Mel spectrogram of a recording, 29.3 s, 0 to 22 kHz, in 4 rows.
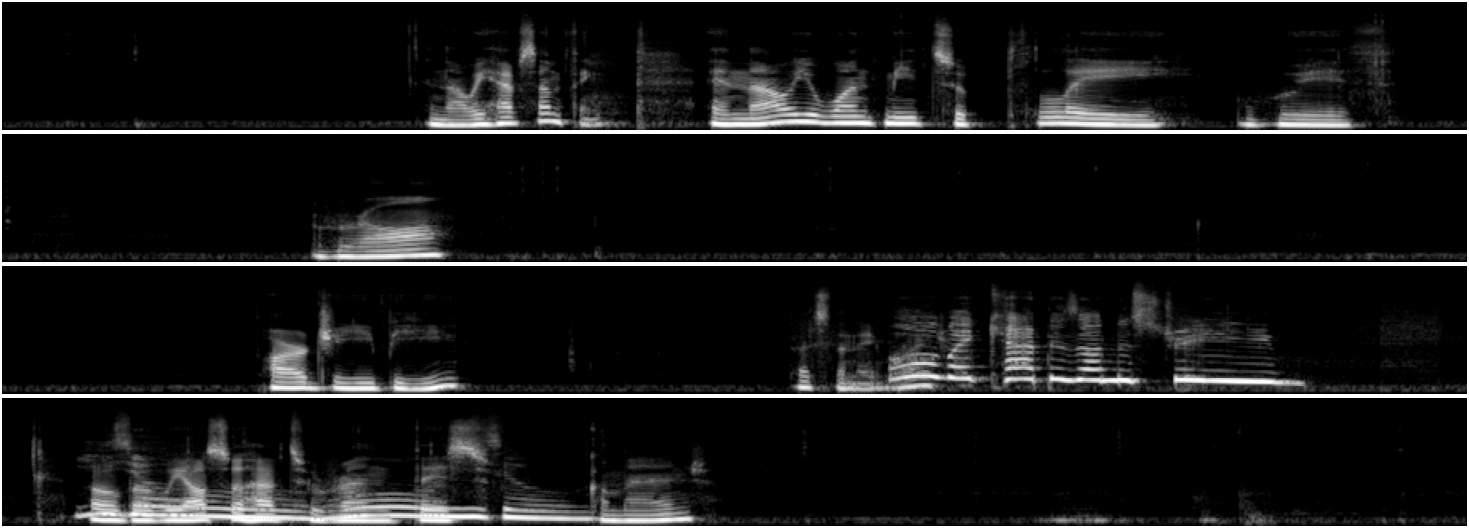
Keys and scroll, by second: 0.1 super+v, 2.8 super+j, 23.9 alt+shift+Down, 27.7 super+d.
